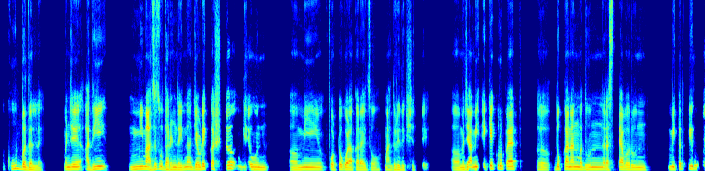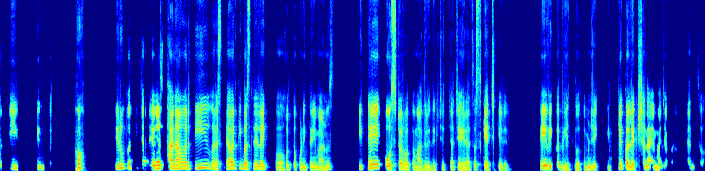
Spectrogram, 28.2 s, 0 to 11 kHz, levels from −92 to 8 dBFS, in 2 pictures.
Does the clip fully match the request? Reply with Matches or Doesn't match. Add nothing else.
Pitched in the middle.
Matches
